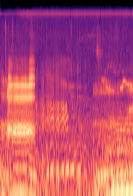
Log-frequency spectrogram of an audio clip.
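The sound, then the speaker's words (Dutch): A grazing sheep bleats, a wavering, nasal call with a strong first cry followed by a softer, drawn-out second bleat, heard on its own with no one talking. “De schapen kwamen al grazen dichterbij aftastend hun omgeving.”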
